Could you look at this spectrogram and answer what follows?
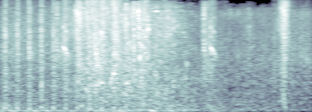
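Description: Rapid bursts of gunfire in Fortnite crackle continuously at moderate volume, a dense rattle of repeated shots like automatic fire, with a couple of sharper single reports near the end.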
